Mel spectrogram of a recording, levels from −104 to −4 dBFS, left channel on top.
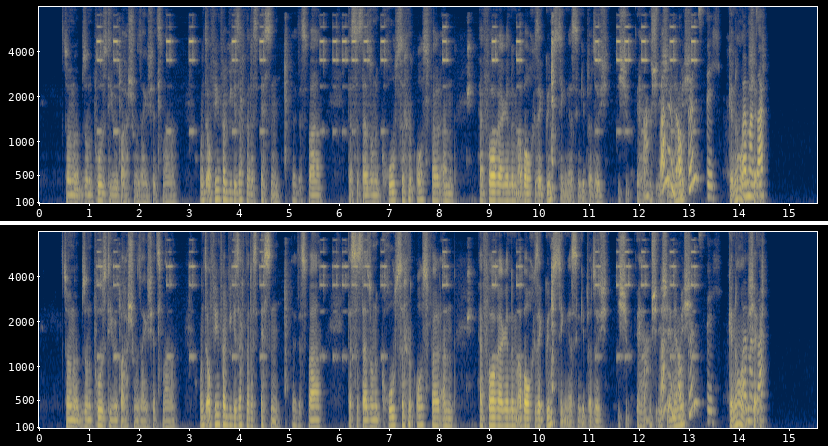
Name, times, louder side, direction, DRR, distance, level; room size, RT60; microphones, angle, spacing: voice 1, 0.5-2.7 3.2-4.8 5.1-8.4 8.8-13.0 13.8-14.5, right 3 dB, 60° right, 0.5 m, -32 dB
sound 1, 1.1-1.6 2.4-2.6 3.0-3.1 3.9-4.0 4.4-4.5 4.9-5.0 5.6-6.9 7.2-7.3 7.7-7.8 8.1-8.2 8.6-8.7 9.1-9.2 9.5-9.6 10.2-10.3 11.1-11.2 11.5-12.1 12.4-12.7 13.0-13.1, left 6 dB, 5° left, 0.8 m, -32 dB
voice 2, 12.1-13.6 14.1-14.5, left 5 dB, 75° left, 0.5 m, -31 dB
2.6 x 2.4 x 2.6 m
head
